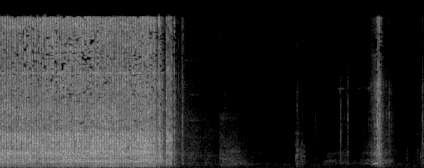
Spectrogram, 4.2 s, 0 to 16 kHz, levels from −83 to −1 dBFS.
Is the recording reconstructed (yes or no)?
no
